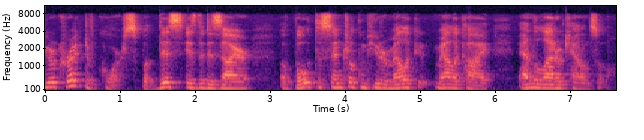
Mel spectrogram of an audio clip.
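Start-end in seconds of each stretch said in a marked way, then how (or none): none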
